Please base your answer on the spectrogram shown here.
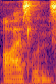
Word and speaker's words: Iselin: So in this location we call it Iselin's disease, or Iselin's disease as I'll be pronouncing it today.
